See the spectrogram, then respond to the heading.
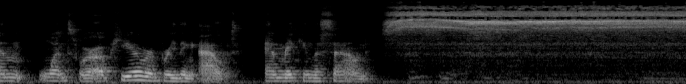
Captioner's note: hisses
